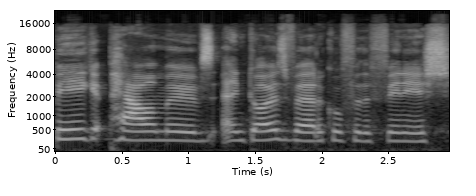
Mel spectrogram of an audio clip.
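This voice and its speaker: The speaker has an Australian accent and an animated tone, talking at a moderate pace. The recording is very clean, with a silent background. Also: woman. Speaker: surf commentator. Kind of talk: live commentary.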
